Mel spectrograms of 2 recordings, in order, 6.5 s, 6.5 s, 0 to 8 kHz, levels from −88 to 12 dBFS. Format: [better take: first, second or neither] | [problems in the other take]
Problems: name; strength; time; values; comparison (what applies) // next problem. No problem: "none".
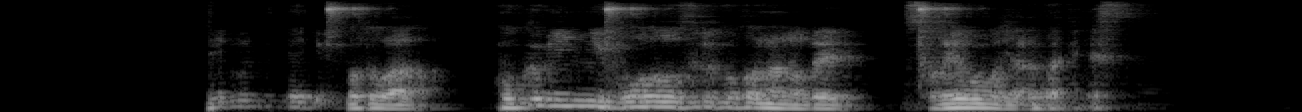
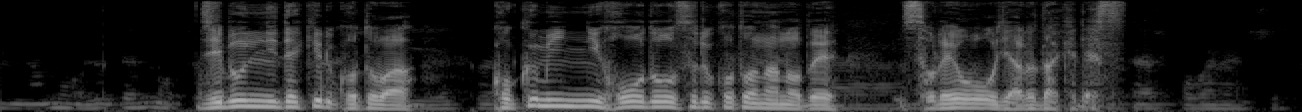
second | noise reduction (neural mask model DeepFilterNet 3)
